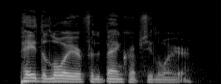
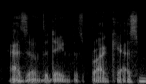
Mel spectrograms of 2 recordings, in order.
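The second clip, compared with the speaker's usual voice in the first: much softer, breathy fine-print aside; whispered aside; 6 semitones lower, 11 dB quieter than usual. Real, not acted. Host tossing off a legal disclaimer to listeners, whispered. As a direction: drop to a whisper for the small print.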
